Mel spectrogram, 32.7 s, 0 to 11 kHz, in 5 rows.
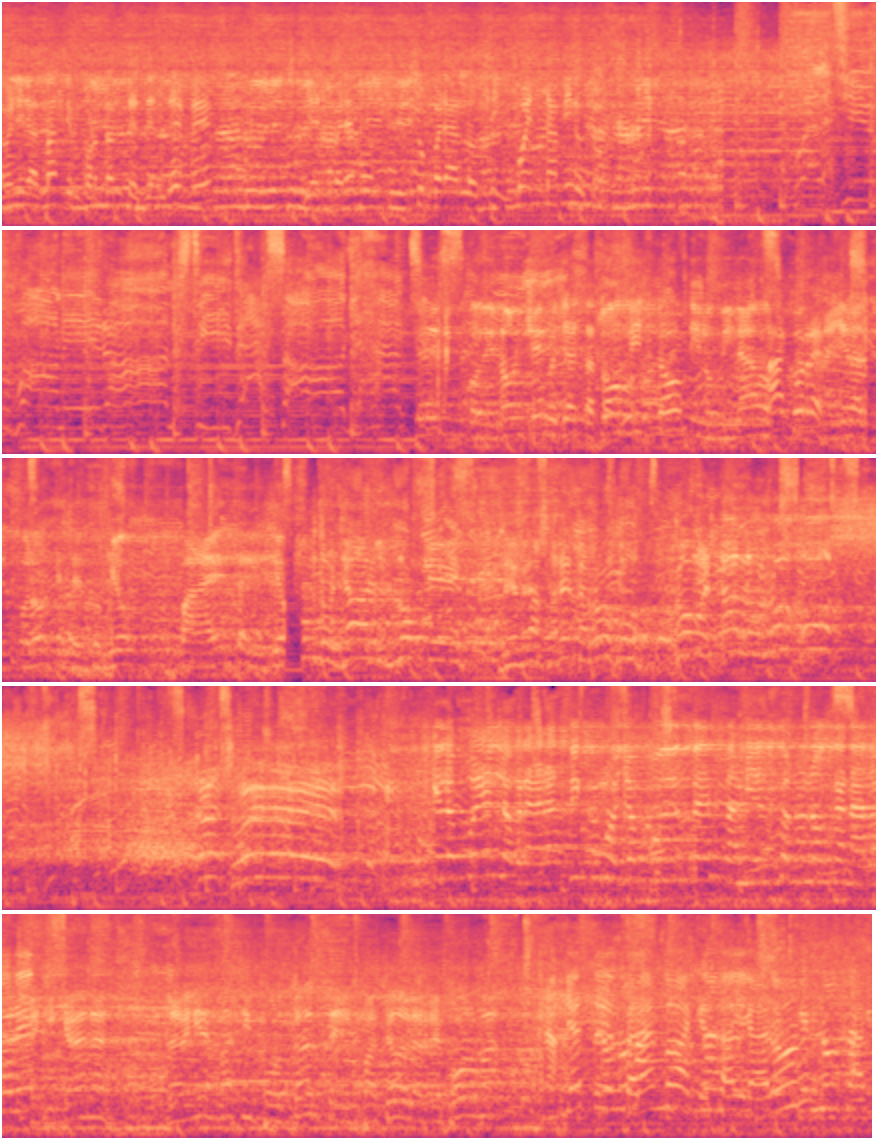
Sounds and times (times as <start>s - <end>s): Music: 0.0s - 32.7s.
